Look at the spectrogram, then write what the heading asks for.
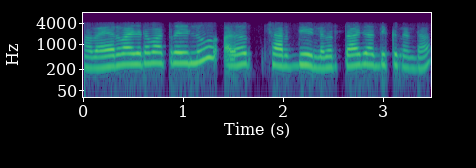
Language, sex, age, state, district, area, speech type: Malayalam, female, 18-30, Kerala, Kasaragod, rural, conversation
